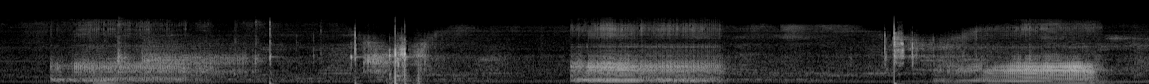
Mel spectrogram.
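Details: Sleeping female Shih Tzu named Sophia snores in three drawn-out, rough, droning breaths, each lasting one to two seconds and separated by quieter pauses, with scattered faint clicks.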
